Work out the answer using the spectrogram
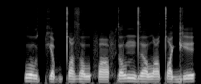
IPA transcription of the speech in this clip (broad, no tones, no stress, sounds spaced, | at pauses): u lˠ kʲ e b tˤ ɛ z o lˠ f ɑ f ɾʲ e lˠ n d e lˠ e tˤ ɐ ɡʲ e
